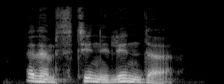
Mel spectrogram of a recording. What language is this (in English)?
Kabyle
